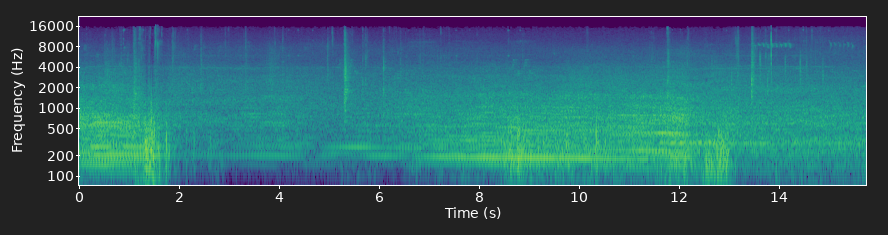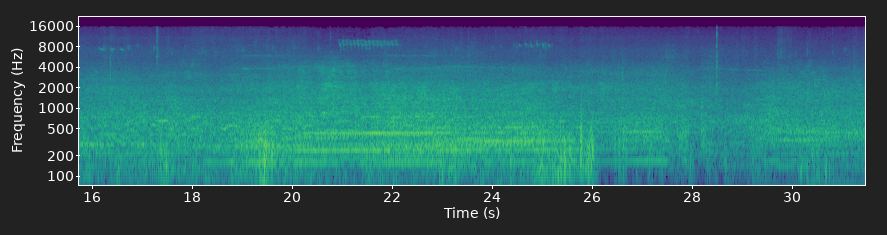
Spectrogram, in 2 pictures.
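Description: Road traffic on the highway below: vehicle engine hum and tyre noise swelling and fading as cars and trucks pass. A few faint high chirps sound now and then.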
